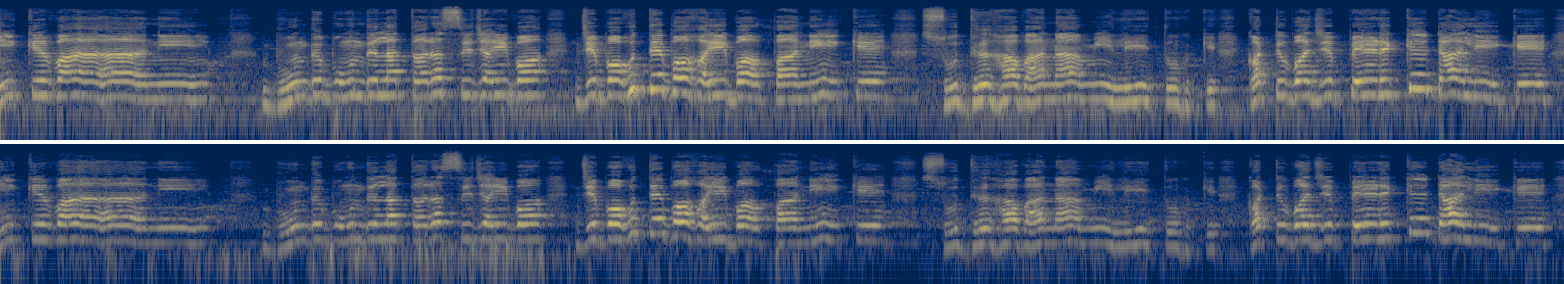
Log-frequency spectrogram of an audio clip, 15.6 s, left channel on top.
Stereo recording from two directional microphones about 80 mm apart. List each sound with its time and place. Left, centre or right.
0.0 s music: right
2.8 s speech: right
9.5 s speech: right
